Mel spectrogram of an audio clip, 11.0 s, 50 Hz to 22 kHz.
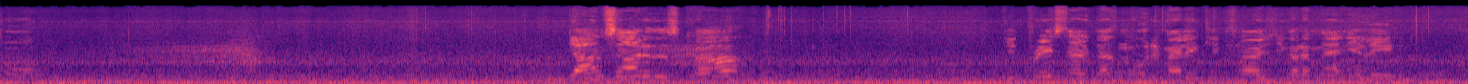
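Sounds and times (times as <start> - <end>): road and wind noise inside car: 0.0 - 11.0
passing car hiss: 0.6 - 5.8.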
